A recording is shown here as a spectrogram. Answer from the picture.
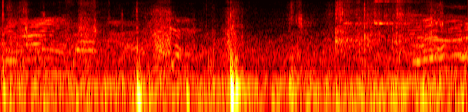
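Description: Two dull thuds of a soccer ball being kicked on artificial turf, the second, about a second in, much louder, like a shot on goal, with children's voices calling in the background.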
